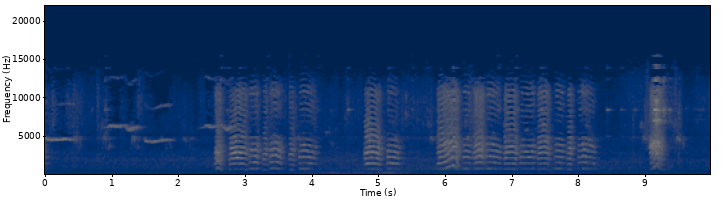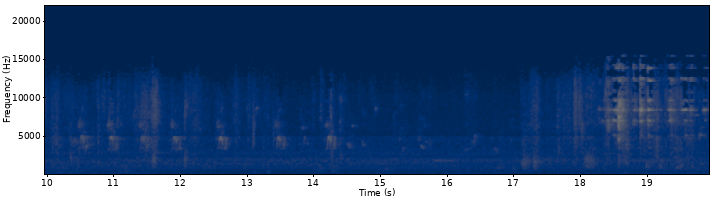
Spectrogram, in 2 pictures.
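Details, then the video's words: Playing Boxers, two dogs together, giving bursts of high, squeaky yelps and whining yips in quick clusters early on, then a quieter stretch of outdoor ambience with a few faint distant chirps. "2 Boxers at play"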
